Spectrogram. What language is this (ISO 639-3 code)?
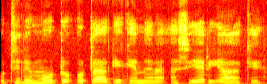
kik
